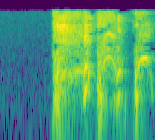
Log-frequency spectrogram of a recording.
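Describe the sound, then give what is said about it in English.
A short burst of coughing from a person on a meeting call, about three rough coughs in quick succession, fairly loud, following a moment of silence, with no talking. “I apologize for my voice and cough.”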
